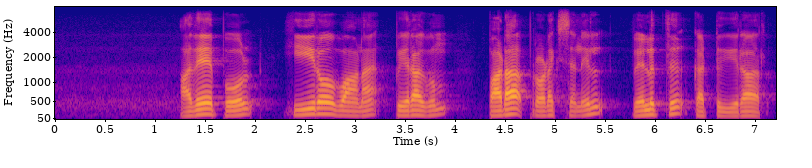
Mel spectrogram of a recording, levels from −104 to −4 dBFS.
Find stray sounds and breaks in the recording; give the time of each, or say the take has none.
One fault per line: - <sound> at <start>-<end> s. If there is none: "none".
none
